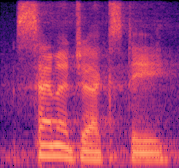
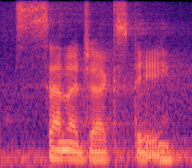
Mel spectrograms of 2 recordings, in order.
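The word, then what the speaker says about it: Senijextee: And there's that schwa in the 2nd syllable that could be just about Senegexty.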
